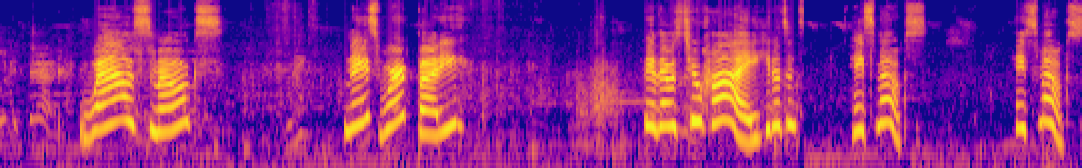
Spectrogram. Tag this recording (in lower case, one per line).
speech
